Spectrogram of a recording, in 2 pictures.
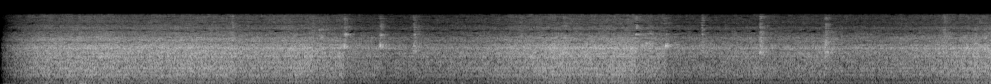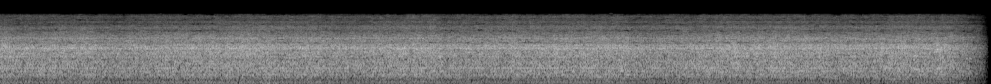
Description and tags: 19.11.2010: about 4 p.m. my family home in Sobieszow (Low Silesia). my mother kitchen and ventilation hood noise mixed with pan-frying sound.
